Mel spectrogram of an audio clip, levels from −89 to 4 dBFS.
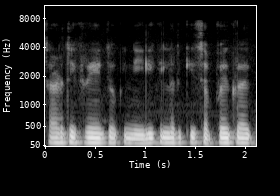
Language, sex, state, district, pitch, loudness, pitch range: Hindi, male, Uttarakhand, Tehri Garhwal, 110 Hz, -13 LUFS, 110-115 Hz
